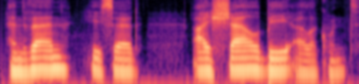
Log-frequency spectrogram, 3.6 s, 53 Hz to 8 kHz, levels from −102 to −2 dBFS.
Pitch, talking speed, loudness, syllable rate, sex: 120 Hz, 135 wpm, -18 LUFS, 3.6 syllables/s, male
